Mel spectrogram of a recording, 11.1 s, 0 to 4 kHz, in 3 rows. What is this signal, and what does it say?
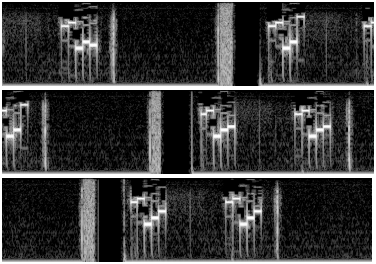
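Five-tone selective call (ZVEI), heard as quick runs of five tones, tones of about 70 ms. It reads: 89132 89133 89133 89134 89134 89135 89135
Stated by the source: ZVEI five-tone selective call received via SDR.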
